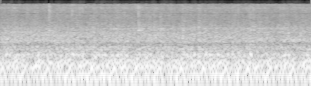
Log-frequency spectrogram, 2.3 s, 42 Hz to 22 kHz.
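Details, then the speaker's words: 1992 Ford Bronco, bought non-running after sitting for months, first start at idle: loud raw low rumble with rough chuffing from a small exhaust hole, muffler barely connected past the cat; exhaust leak, loose muffler. "Muffler is about to leave the building. Fancy. Oh yeah. It's not even really connected past the cat."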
